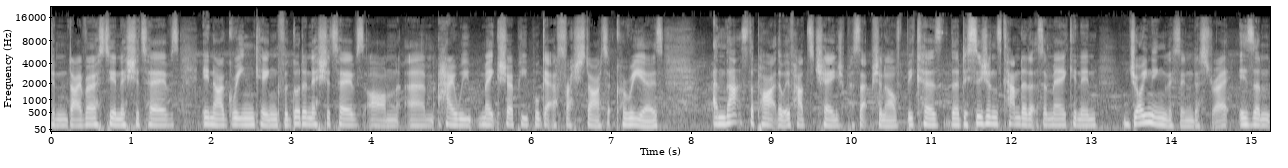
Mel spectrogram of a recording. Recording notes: Spoke on The Hiring Without Boundaries stage at RecFest in London. We recorded the conversations backstage at the event.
